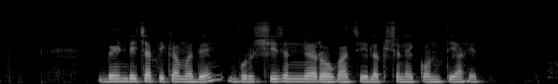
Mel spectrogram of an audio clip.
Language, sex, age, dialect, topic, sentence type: Marathi, male, 18-24, Standard Marathi, agriculture, question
